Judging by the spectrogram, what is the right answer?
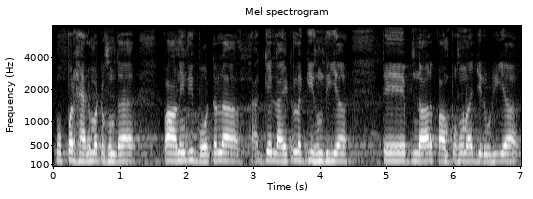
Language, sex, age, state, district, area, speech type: Punjabi, male, 30-45, Punjab, Fatehgarh Sahib, rural, spontaneous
